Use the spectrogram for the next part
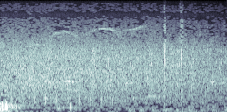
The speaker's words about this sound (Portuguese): E também fazer aqui um agradecimento à sensibilidade da Casa por deixar o nosso povo entrar aqui finalmente, né? Palmas.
